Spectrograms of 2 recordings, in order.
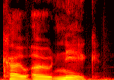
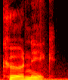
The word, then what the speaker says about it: König: Americans say Ko-o-nig. Germans say Koenig, that year sound. And again, the scraping ch each at the end.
